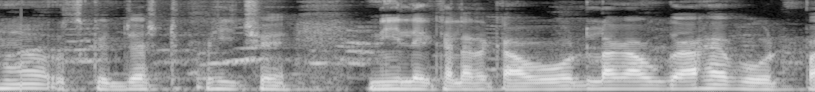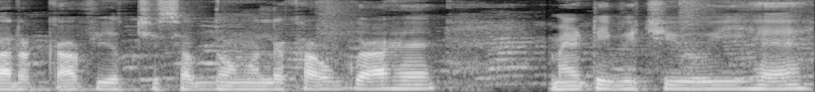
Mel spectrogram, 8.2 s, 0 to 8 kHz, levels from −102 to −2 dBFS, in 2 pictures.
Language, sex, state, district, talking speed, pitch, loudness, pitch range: Hindi, male, Bihar, Sitamarhi, 175 wpm, 115 Hz, -18 LUFS, 105-120 Hz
